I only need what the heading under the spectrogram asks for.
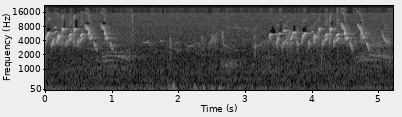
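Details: Farm birdsong: bursts of bright, high twittering and slurred chirps, a pause with scattered softer notes, then another rapid twittering burst. Light background hiss and a few low knocks.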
